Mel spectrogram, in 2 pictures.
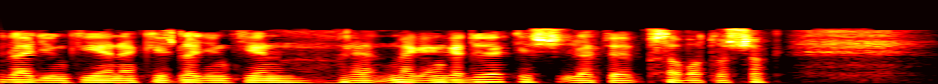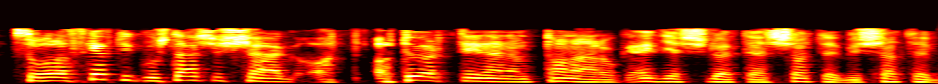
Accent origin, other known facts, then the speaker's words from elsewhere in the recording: Hungary; ma én magyar vagyok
